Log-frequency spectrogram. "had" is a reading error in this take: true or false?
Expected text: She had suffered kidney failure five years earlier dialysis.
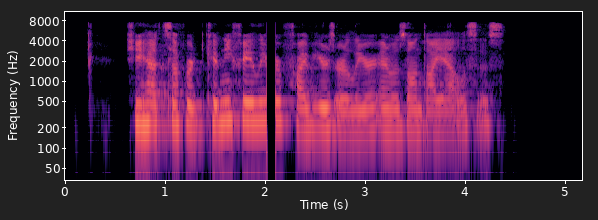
false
